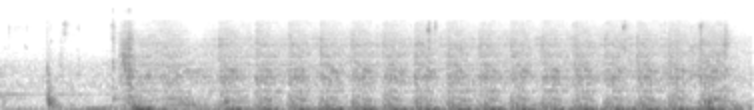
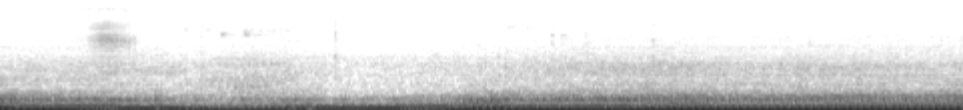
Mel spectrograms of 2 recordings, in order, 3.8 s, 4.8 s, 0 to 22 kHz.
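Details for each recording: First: BMW E82 1 Series project car, first start attempt after swapping a fuse: starter cranks steadily at about two beats a second but engine never catches or picks up speed; crank-no-start. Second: BMW E82 1 Series cold start after replacing both coil packs and clearing misfire codes (cylinders 1 and 3): loud, deep, steady idle with even beat, no tapping, knocking or misfire, healthier than before.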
